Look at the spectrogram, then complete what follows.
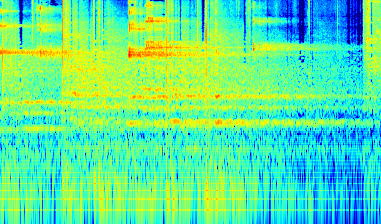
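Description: Basketball bouncing on a hardwood gym floor during dribbling, a run of low thuds, with several steady held tones behind it.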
